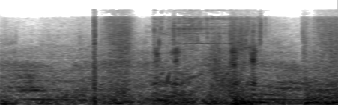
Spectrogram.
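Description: A heavy creature lunges and strikes with a sharp swoosh and thud.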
